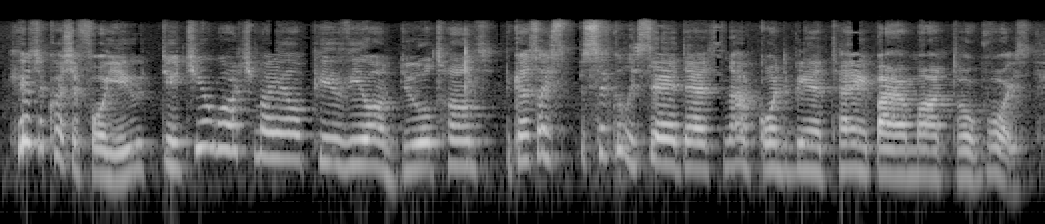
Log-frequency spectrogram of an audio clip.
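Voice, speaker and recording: Brief: young-sounding male reviewer, monotone, rattles through his points quickly. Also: high voice. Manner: flat, monotone delivery. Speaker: reviewer under criticism. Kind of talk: online video review commentary.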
